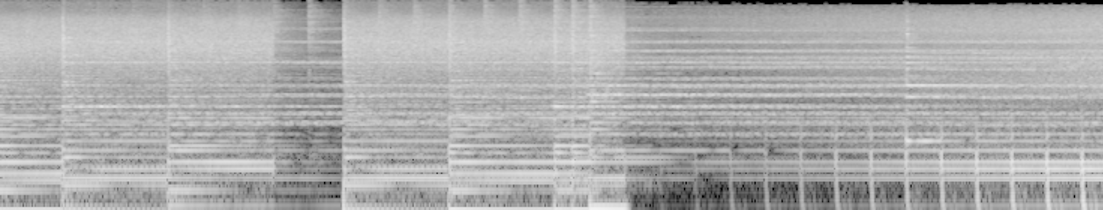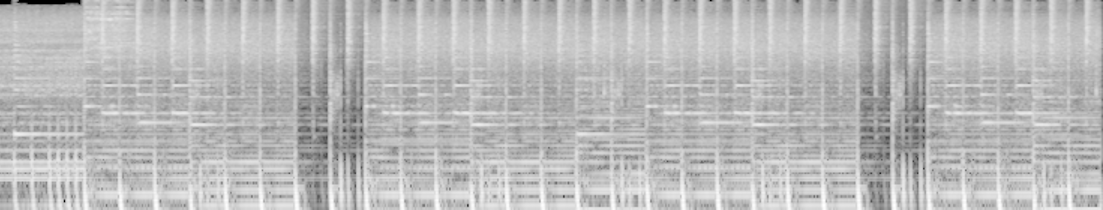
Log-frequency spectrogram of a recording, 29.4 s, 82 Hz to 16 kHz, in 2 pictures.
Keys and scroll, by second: 1.7 5, 1.9 Return, 4.7 5, 5.1 Return, 13.4 7, 13.7 Return, 19.2 1, 19.5 Return.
